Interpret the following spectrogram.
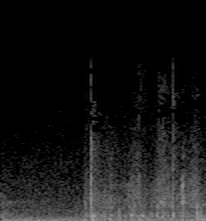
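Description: Faint handling of a cardboard gift box held in the hands: a few light taps and rustles, the clearest about a second in, over quiet room tone.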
